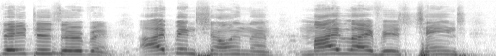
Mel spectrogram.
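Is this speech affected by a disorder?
Yes: ALS; powered wheelchair user.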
